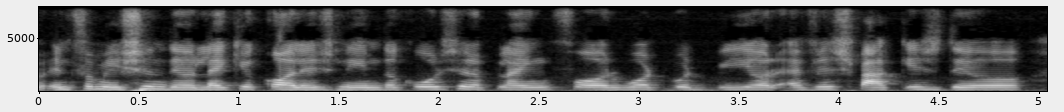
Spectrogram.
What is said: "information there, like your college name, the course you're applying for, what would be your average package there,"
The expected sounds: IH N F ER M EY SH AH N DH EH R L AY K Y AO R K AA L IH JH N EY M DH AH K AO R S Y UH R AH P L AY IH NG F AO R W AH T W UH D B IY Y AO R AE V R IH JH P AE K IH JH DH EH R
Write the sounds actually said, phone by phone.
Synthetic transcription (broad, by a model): IH N F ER M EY SH AH N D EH R L AY K Y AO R K AA L IH JH N EY M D AH K AO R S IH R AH P L AY IH NG F AO R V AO T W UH D B IY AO R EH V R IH CH P AE K IH JH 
